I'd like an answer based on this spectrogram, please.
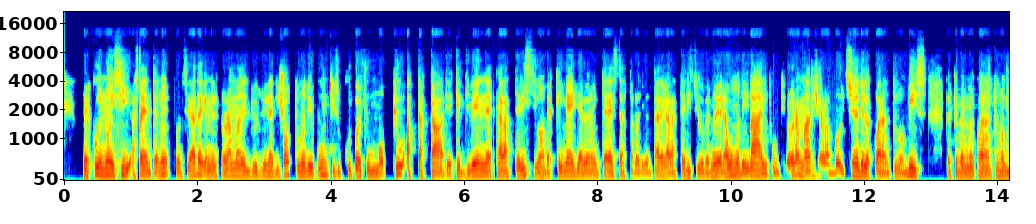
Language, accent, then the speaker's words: Italian; Naples, Campania, Italy; Io sono di Napoli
